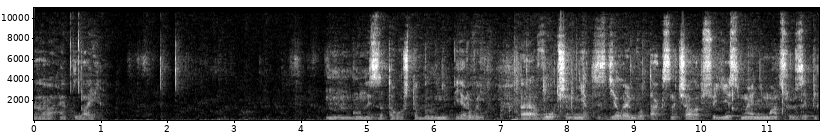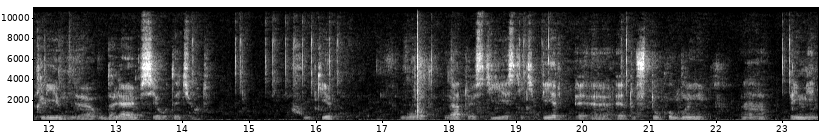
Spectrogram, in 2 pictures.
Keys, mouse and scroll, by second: 1.9 middle click, 7.2 middle click, 7.9 ctrl+z, 8.9 middle click, 10.2 click, 11.3 Delete, 11.9 middle click, 14.0 click, 14.8 click, 15.3 click, 15.6 click, 16.2 click, 17.7 middle click, 19.0 click, 19.4 click, 20.5-23.5 drag.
